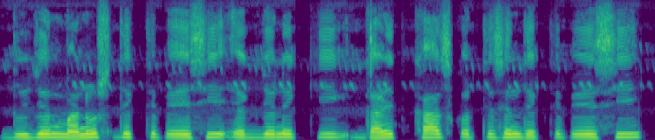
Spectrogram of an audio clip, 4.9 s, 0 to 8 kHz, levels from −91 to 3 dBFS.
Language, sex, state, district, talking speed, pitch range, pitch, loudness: Bengali, male, Assam, Hailakandi, 145 wpm, 185-200 Hz, 195 Hz, -16 LUFS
